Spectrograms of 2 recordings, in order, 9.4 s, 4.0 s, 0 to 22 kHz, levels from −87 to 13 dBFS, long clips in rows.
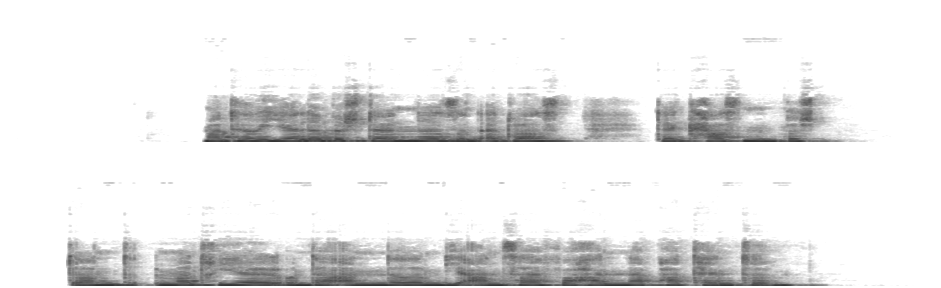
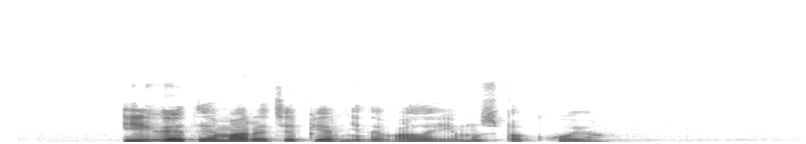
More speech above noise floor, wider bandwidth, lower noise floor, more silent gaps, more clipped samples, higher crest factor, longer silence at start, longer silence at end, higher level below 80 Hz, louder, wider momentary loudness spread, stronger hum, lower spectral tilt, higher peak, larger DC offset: first, 69 dB vs 54 dB; about the same, 7.4 kHz vs 6.8 kHz; first, -84 dBFS vs -78 dBFS; first, 4.77-5.00 s vs none; neither; second, 12 dB vs 22 dB; first, 1 s vs 0.6 s; second, 0.6 s vs 1 s; first, -52 dBFS vs -70 dBFS; first, -16 LUFS vs -25 LUFS; second, 8 LU vs 14 LU; neither; second, -6 dB/octave vs -7.5 dB/octave; about the same, -4 dBFS vs -6 dBFS; neither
